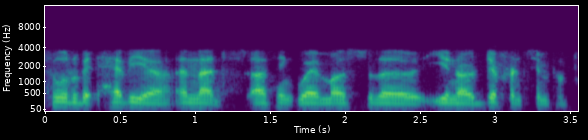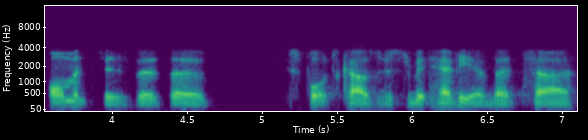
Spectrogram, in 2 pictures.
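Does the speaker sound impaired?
No.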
